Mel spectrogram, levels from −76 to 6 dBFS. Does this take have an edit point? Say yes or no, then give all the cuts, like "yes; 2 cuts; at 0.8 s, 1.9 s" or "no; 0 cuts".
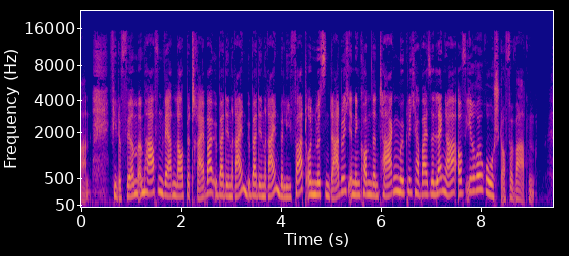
yes; 1 cut; at 3.3 s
